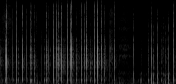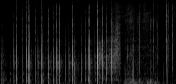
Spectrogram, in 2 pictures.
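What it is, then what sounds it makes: Cardboard box tapped with nails. Long nails tap rapidly on a closed, flat, rectangular black cardboard lipstick palette box held upright. Dozens of quick, dry, clicky taps with no ring are bright in the midrange, with a brief lull partway through before the tapping resumes.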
